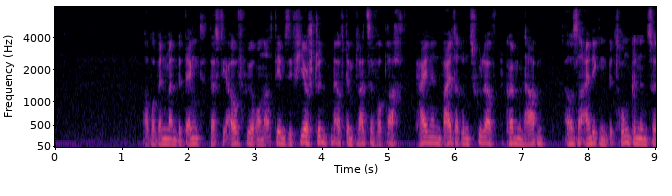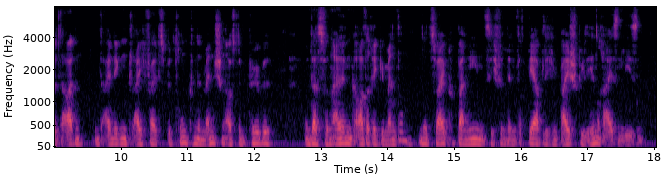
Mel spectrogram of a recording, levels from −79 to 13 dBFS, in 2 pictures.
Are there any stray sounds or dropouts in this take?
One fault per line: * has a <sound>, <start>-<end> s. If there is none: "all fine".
all fine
